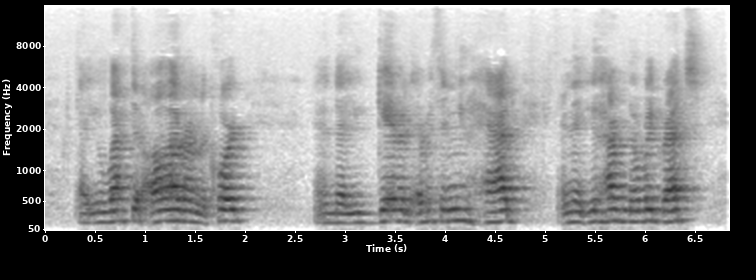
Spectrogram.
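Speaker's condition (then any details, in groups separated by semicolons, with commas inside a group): Cerebral palsy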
